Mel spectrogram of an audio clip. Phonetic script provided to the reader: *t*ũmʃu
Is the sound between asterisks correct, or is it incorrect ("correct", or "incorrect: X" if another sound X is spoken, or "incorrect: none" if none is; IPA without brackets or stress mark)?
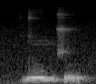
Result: incorrect: d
